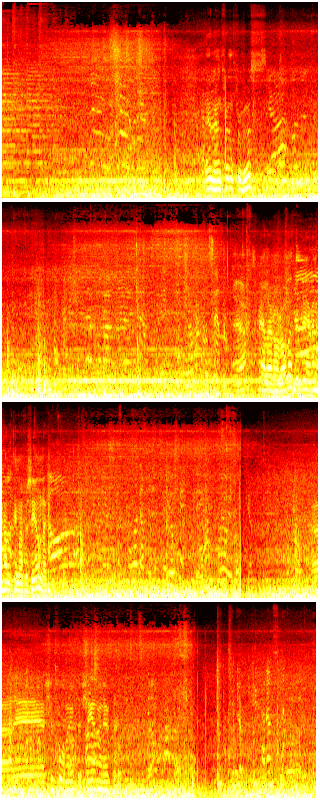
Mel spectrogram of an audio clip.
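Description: A bus engine rumbles low and steadily.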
